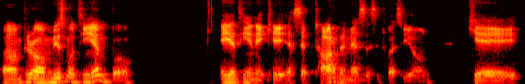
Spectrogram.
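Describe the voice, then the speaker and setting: A man from the United States, a native English speaker teaching a class discussion in American-accented Spanish, halting as he searches for words. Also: mid-range voice, a bit bright. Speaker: ethics teacher. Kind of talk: lecture discussion with students.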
